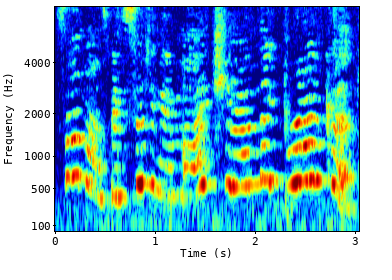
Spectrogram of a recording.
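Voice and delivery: high, whiny little bear voice; Baby Bear. Acted. Baby bear finds his chair broken, high and upset.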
